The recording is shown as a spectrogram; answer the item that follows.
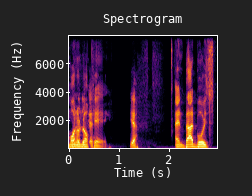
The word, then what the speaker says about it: Mononoke: You actually pronounced it correctly. It's Mononoke.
